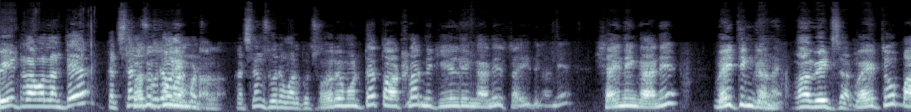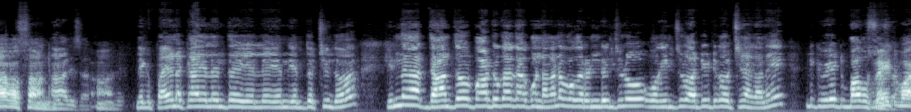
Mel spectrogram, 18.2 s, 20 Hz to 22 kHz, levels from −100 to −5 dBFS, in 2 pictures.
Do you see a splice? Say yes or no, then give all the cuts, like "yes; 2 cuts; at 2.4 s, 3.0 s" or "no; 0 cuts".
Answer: no; 0 cuts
